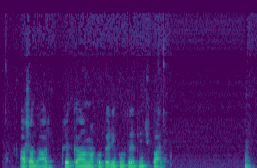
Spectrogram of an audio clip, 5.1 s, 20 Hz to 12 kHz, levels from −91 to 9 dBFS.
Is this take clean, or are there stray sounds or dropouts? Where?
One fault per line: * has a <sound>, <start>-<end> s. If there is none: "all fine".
all fine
